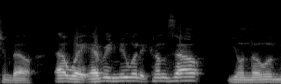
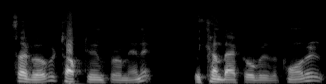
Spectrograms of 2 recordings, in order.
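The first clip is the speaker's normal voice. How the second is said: normal talking voice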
